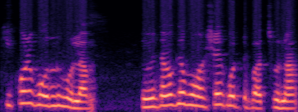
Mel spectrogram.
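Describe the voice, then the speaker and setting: Woman reading an adult man, high-pitched, defensive, reproachful, quick pleading questions, dry dull lo-fi sound. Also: expressive, no echo.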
